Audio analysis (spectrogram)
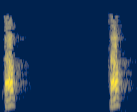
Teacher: تجدون بأنه لا يمر نفس أبدا ولا يمر صوت أبدا. أق ينقفل مخرجها انقفالا تاما، فهي حرف مجهور ليست من حروف الهمس، وهي حرف شديد لأنها من حروف أجد قطن بكت أجد قطن.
